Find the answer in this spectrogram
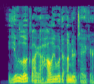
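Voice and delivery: plain

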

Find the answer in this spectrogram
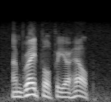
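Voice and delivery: plain reading voice

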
